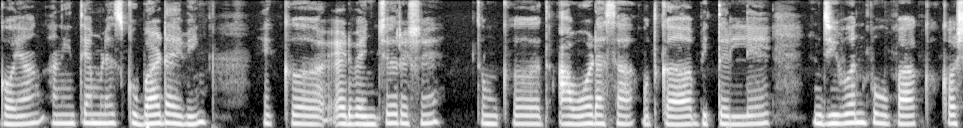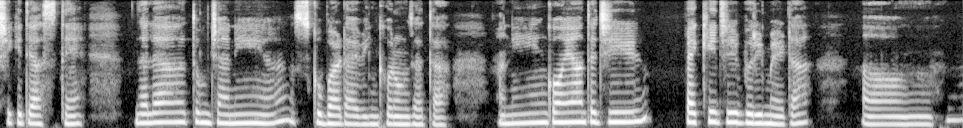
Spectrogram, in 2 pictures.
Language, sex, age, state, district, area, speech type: Goan Konkani, female, 30-45, Goa, Canacona, rural, spontaneous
